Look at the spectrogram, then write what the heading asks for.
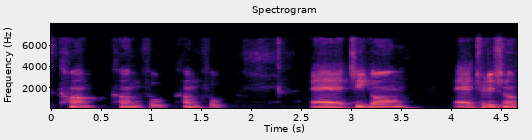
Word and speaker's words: kung fu: fu be careful because that's how it's pronounced in english it's pronounced kung kung fu lots of people talk about it in chinese but they use the kind of chinese pronunciation they'll say gongfu or gong gong kind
